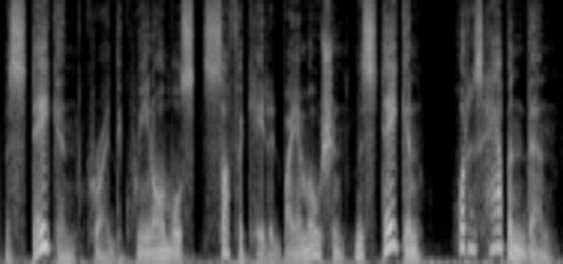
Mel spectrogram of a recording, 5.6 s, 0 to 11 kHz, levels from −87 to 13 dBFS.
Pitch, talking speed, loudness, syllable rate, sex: 105 Hz, 140 wpm, -21 LUFS, 5.0 syllables/s, male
